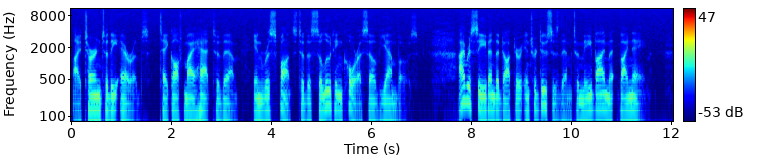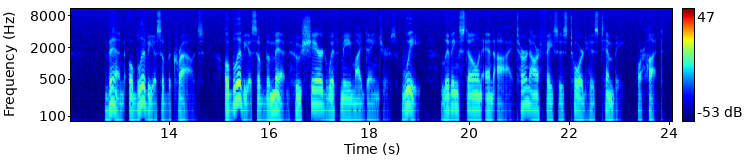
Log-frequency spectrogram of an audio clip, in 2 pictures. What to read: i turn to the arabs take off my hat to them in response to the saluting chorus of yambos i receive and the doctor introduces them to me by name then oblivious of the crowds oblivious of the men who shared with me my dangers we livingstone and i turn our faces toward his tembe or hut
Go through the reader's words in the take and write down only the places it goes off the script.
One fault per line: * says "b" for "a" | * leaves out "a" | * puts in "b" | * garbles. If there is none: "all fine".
* puts in "by"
